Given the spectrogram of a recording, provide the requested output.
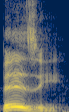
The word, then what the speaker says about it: busy: Or the word busy. If you remove the Y from the ending, then it just says bus.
